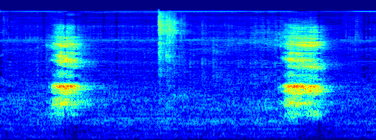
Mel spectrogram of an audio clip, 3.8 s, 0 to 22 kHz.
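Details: A gray fox met on a morning nature walk at Alpine Creek on 29 June 2017 gives two harsh, raspy yaps about two seconds apart.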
